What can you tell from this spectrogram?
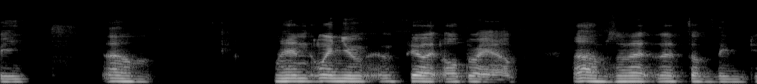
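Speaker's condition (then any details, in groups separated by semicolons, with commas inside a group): Ataxia; falls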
